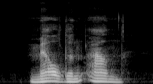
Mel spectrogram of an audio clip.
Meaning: inflection of aanmelden: 1. plural present indicative 2. plural present subjunctive
- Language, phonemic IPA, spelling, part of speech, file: Dutch, /ˈmɛldə(n) ˈan/, melden aan, verb, Nl-melden aan.ogg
